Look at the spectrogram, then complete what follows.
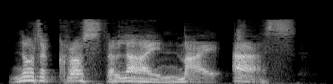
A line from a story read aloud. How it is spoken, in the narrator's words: Marcos spat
